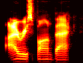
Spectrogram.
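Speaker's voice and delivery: normal talking voice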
